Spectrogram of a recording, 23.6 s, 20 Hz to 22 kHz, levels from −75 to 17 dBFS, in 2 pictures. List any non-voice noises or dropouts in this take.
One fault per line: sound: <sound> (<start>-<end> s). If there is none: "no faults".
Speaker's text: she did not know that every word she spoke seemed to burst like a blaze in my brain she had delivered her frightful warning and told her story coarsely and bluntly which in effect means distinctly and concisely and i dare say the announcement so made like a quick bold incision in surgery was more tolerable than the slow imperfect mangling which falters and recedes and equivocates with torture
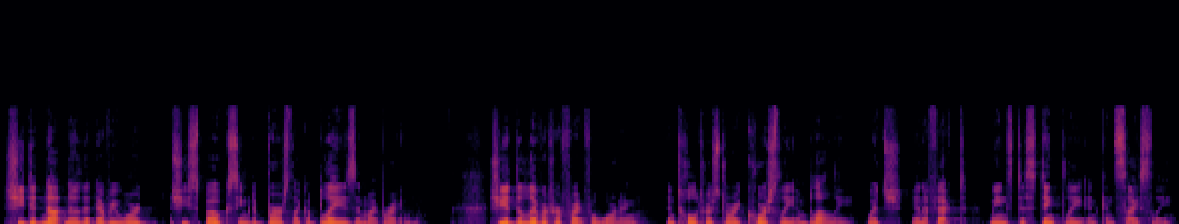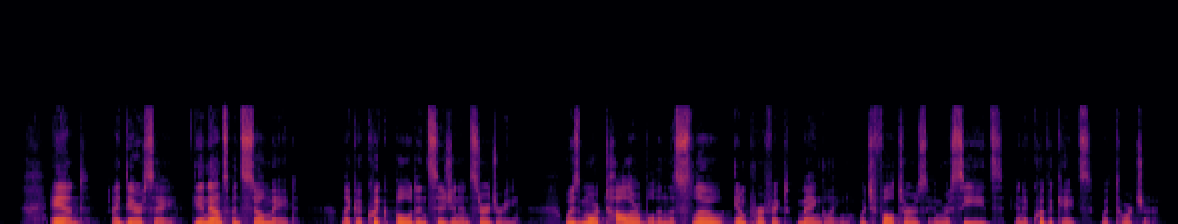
no faults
